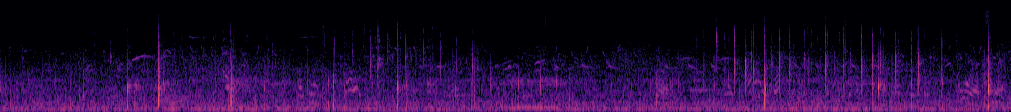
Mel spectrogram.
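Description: Tennis ball struck by racquets and bouncing on a hard court: single sharp pops a few seconds apart, then a quick run of hits, bounces and footfalls in the last few seconds as a rally is played. Faint voices of people nearby run underneath.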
